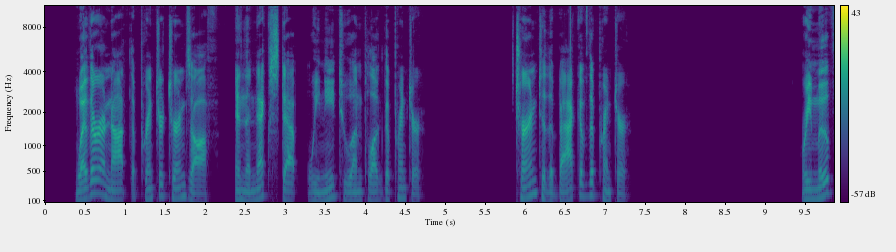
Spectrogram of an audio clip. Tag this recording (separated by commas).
Speech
